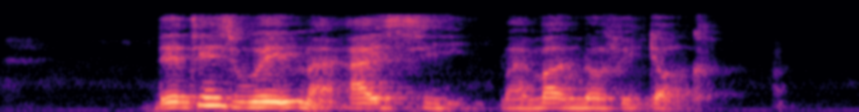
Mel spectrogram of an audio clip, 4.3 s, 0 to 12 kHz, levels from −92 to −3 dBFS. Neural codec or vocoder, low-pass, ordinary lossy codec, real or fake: codec, 16 kHz, 4 kbps, FunCodec, trained on LibriTTS, 50 frames a second; 7.2 kHz; AAC, 48 kbps; fake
